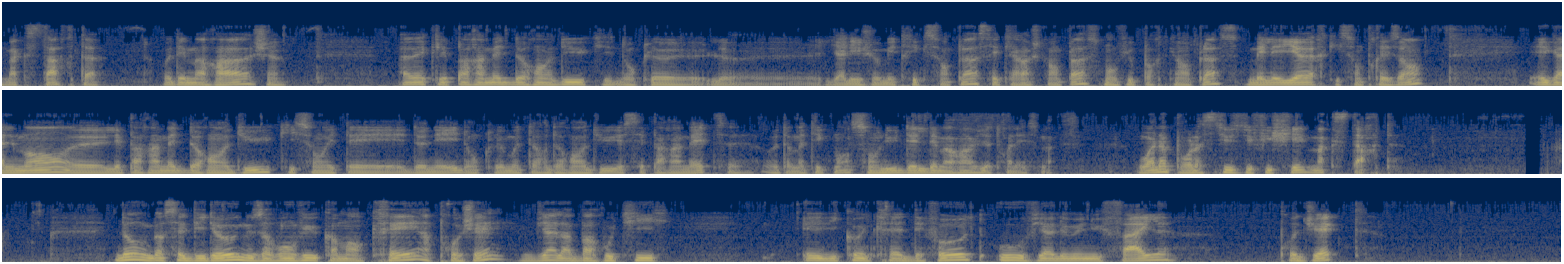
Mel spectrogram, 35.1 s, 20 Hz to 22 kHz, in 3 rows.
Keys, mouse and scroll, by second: 1.9 click, 3.5 click, 17.6 click, 23.0 click, 31.3 click.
